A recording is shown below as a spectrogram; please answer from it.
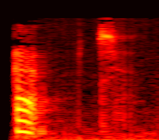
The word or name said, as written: eptitude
